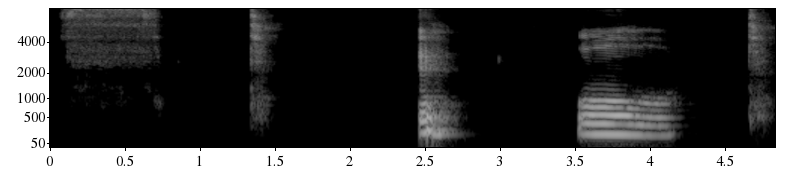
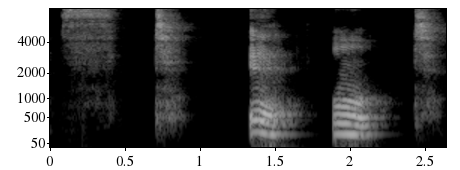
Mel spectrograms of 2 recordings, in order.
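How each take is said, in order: First: The sounds are said slowly, one by one. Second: The sounds are said more quickly together. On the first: "let's look at each sound as we sound every part of this out" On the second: "Let's do it a little quicker this time"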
